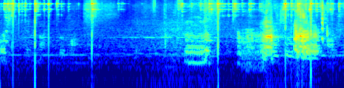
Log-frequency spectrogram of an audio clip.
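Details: Cavalier King Charles Spaniel puppies playing, soft whimpers and a few high yips rising near the end, with scattered clicks and thumps of movement in a quiet room.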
